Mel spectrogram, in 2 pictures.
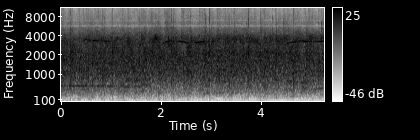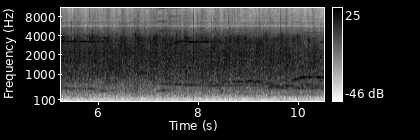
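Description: Congregation applauding steadily and loudly, greeting the newly engaged couple.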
